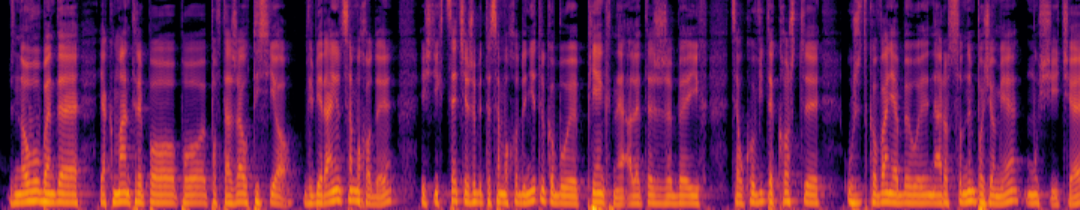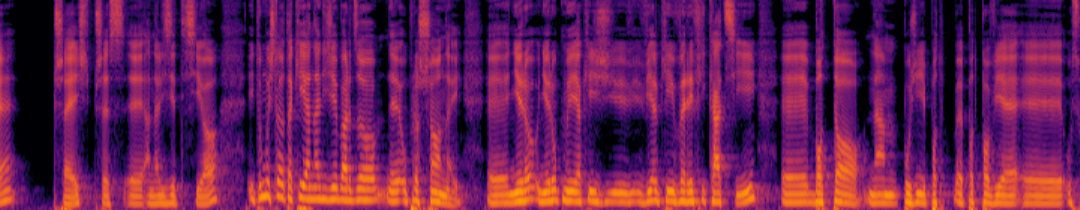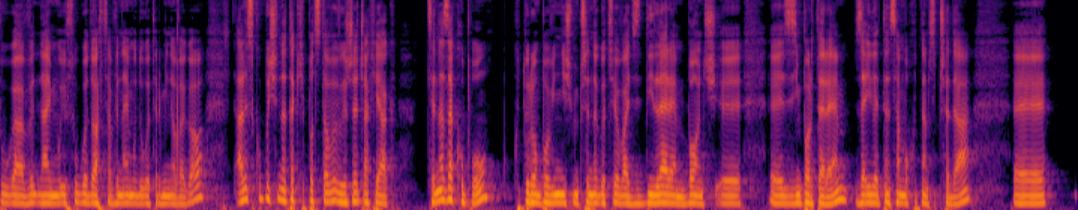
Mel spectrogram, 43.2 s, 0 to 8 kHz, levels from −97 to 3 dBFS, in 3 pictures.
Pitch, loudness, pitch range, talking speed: 115 Hz, -27 LUFS, 110-130 Hz, 130 wpm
